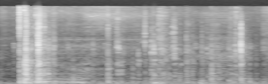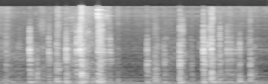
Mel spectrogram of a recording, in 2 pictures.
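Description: Irregular clicks, taps and light knocks of a circuit board and plastic parts being handled and pressed into an induction cooktop's plastic housing.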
